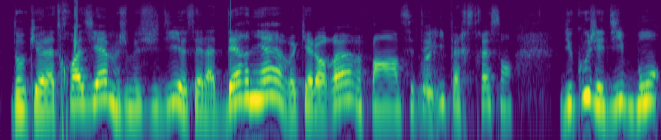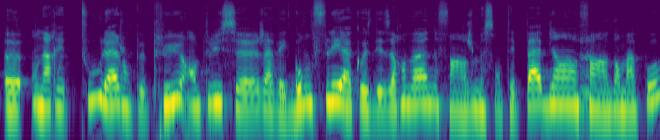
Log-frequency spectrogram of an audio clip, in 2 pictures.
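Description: With an unremarkable speaking voice, a woman talks at a fairly slow pace, her medium pitch showing ordinary pitch variation. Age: 30s. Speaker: mother of a child with cancer. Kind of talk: testimony. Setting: at her mother's home.

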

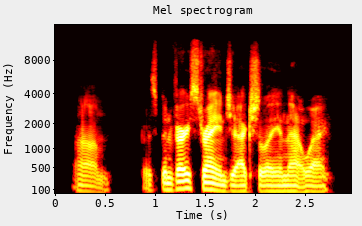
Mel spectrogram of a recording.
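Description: Against a quiet background, a man with an American accent speaks at a moderate pace in a very deep, low pitch with fairly even intonation, the sound dry and close with no echo. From New England. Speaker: audiobook narrator and voice actor. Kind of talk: casual interview. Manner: halting.

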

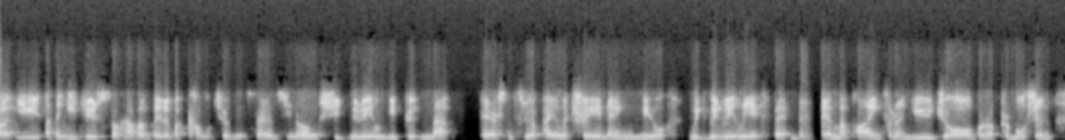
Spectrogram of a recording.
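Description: With a Scottish accent, a man talks fairly quickly in a fairly low voice whose loudness stays very even. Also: ordinary pitch variation. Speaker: charity director. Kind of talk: caller question. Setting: phone call.

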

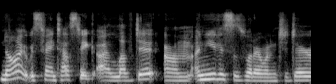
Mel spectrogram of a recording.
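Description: Speaking with an Australian accent, a woman talks at a very fast pace. Her pitch is medium, with ordinary variation. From rural Australia. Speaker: entrepreneur. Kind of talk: interview.

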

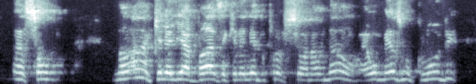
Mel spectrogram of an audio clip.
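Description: Speech moves along at a fairly quick pace. The intonation is fairly even. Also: man. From northern Brazil, Porto Velho, Rondônia. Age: 40s. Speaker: football club executive. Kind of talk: interview.

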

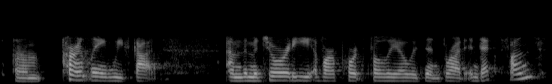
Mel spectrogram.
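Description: In an American accent, a woman speaks in a normal speaking voice with ordinary pitch variation. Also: fairly low pitch for a woman, moderate pace. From Northern California. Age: 50s. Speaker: caller. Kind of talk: casual chat. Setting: phone call.

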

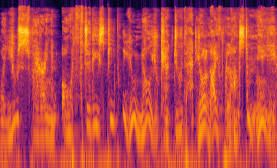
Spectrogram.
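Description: Using a put-on character voice, a man talks at a fairly high pitch and a moderate pace with hardly any pauses over clear background noise. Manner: whispering; possessive, menacing.

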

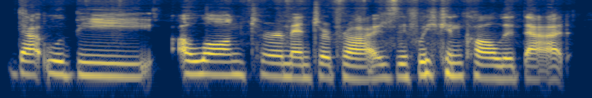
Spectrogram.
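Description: A woman speaks with a Serbian accent. The recording is very clean with a silent background and a dry, close sound with no echo. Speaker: HR specialist. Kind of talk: interview.

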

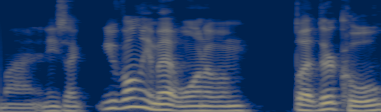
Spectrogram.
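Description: The speaker has an American accent and an animated tone at a fairly quick pace. Pitch variation is ordinary, and the recording is very clean with a silent background. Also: man. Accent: Southern US, Tennessee, slight now. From rural Tennessee, US. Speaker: comedian and former public defender. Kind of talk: casual interview. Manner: animated, joking.

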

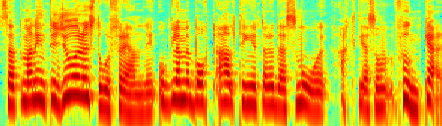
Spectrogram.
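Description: A woman speaks in a plain, everyday voice with ordinary pitch variation. Her pace is fairly slow. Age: 60s. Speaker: podcast co-host. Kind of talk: casual chat.

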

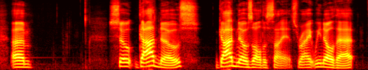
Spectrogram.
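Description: This voice has an American accent, heard on a very clean recording with a silent background and a dry, close sound with no echo. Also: man. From US Midwest, north central Ohio. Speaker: biblical scholar and Bible translator. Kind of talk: interview conversation.

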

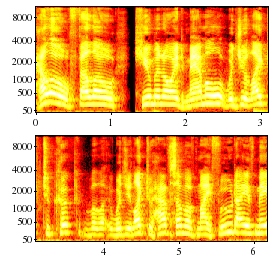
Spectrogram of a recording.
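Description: A man speaks in a put-on character voice, pitched high. He keeps a moderate pace with hardly any pauses. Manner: stiff, robotic, awkwardly friendly.

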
